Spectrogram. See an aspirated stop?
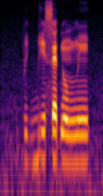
no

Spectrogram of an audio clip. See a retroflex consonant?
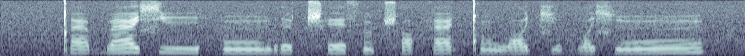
yes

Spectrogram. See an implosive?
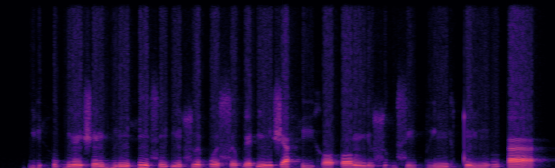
yes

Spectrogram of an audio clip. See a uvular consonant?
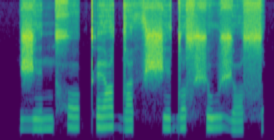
no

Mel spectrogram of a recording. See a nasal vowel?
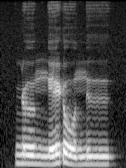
no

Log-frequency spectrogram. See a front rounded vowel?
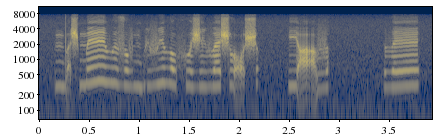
no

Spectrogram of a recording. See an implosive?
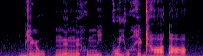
yes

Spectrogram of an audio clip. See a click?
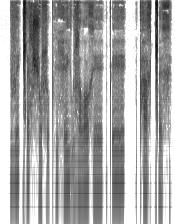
yes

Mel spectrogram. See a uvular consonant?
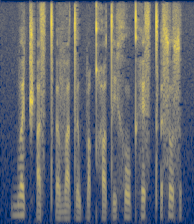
yes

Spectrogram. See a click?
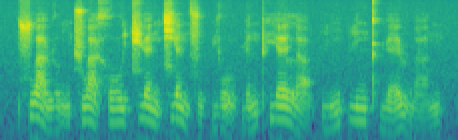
no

